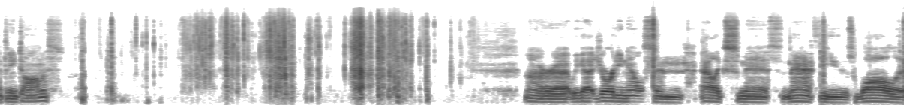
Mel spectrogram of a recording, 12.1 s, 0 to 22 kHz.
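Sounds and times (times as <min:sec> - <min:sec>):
wrapper tearing and rustling: 0:01.8 - 0:05.8.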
